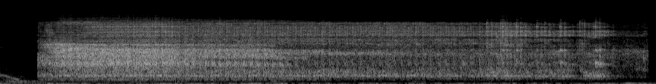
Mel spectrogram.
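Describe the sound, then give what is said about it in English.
Spinning a prize wheel makes a steady, rattling whir that starts abruptly and runs loud and even for about six seconds, easing slightly in level as it keeps turning. “Okay, so I'm going to spin this wheel. Mm-hmm. The wheel of misfortune. Here we go.”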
